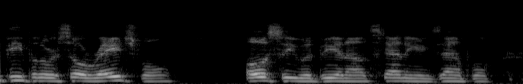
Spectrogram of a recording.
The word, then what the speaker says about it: Hosea: So these same people who are so rageful, Osee would be an outstanding example. I think you pronounced it a little different. How do you say Osee over there? Hosea? Hosea, yeah.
